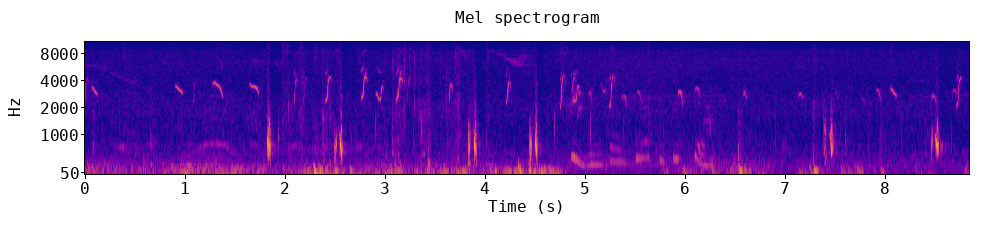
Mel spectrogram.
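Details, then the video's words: A busy mix of many high, sliding chick peeps with lower clucking notes and low thumping background noise throughout. "The Chicks Peep Sound"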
